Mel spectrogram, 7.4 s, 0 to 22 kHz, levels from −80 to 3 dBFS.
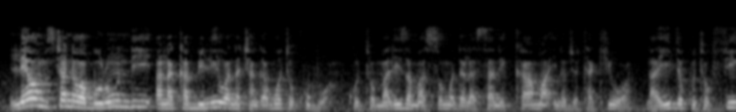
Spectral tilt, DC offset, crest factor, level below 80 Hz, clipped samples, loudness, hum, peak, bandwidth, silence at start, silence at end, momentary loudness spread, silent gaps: -7 dB/octave; under 0.1%; 20 dB; -62 dBFS; under 0.1%; -26 LUFS; none; -4 dBFS; 8.2 kHz; 0.1 s; 0 s; 17 LU; none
